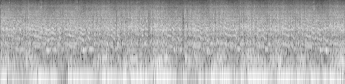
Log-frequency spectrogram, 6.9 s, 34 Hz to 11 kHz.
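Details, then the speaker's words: 1962 AMC Rambler wagon, cranking after a fuel-pump prime and a spritz into the carburetor: steady, even churn that never fires. Weak spark again. "see dang it yeah we're not getting good spark again gosh darn it"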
